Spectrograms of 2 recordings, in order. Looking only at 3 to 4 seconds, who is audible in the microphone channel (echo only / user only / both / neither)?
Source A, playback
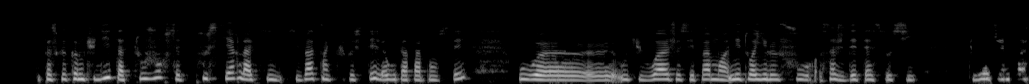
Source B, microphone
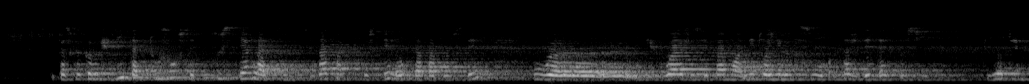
echo only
